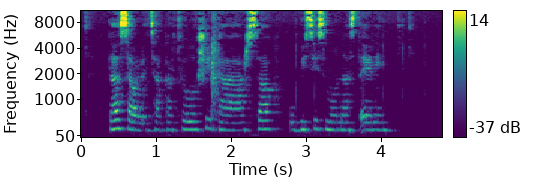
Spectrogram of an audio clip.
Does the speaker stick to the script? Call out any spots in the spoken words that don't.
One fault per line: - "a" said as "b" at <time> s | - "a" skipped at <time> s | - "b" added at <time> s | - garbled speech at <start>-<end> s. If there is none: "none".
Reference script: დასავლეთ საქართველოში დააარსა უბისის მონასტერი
none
